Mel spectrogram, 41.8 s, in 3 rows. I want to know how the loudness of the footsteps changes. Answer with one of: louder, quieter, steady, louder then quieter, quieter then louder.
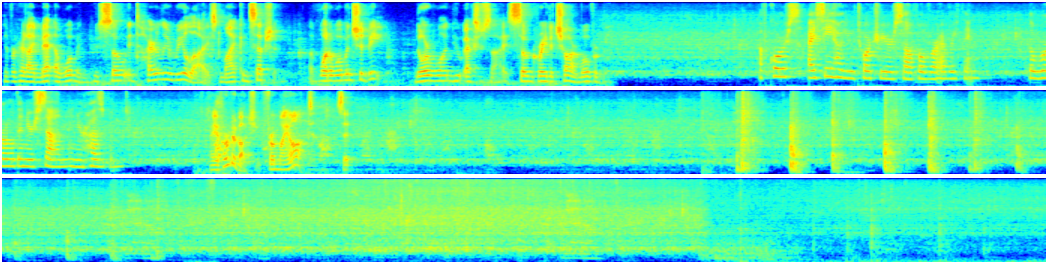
quieter.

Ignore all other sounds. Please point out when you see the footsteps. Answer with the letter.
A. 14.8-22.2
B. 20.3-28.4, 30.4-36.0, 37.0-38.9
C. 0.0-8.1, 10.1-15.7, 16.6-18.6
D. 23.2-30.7
D.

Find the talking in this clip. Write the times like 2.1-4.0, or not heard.
0.0-8.1, 10.1-15.7, 16.6-18.6.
